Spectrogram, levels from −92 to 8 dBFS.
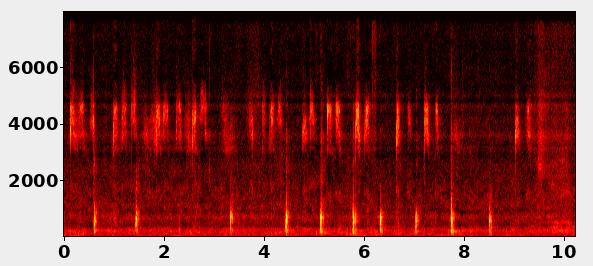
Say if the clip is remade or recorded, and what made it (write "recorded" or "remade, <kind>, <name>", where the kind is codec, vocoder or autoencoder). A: remade, codec, SNAC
